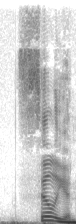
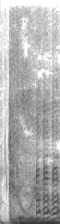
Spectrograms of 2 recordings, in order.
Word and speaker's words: Cillian: Also, for 28 years, I've been saying Cillian Murphy. We were all wrong. It took Oppenheimer to get us all to pronounce Cillian Murphy's name correctly.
